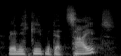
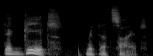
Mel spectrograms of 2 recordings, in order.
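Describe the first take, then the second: First: ZEIT lifted at the end, left open; stress on ZEIT. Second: GEHT set apart, slow falling close; stress on GEHT. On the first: Trainer demonstrates emphasis to listeners, stress on ZEIT. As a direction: set up the saying, lean on ZEIT. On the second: Trainer shows identical words stressed differently, stress on GEHT. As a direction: punch GEHT, let the rest drop away. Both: Shown as a demonstration. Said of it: "unterschiedlich betont".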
